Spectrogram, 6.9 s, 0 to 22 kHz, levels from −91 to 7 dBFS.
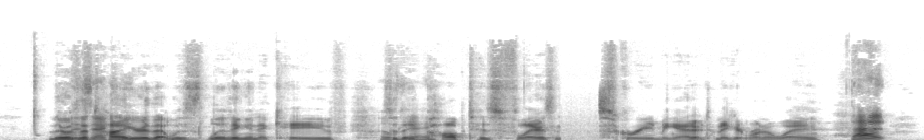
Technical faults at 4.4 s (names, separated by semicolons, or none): long network dropout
